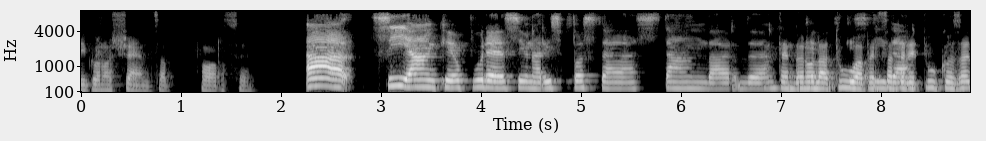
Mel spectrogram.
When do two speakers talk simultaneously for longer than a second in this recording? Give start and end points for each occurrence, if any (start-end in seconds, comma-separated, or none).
6.8-8.3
